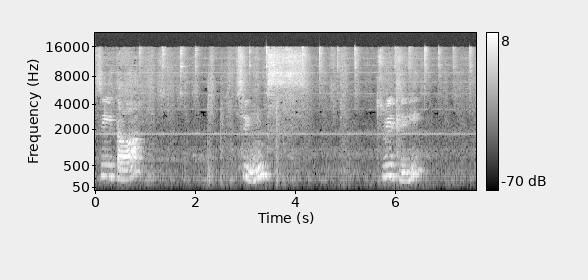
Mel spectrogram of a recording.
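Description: A middle-aged woman speaks slowly and clearly, in short phrases, close by.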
